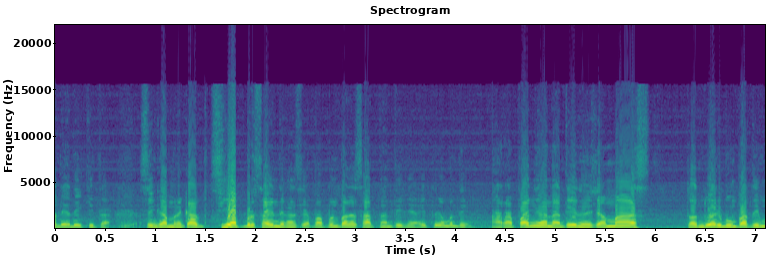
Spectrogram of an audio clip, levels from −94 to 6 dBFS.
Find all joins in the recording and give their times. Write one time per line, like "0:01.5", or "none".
0:04.3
